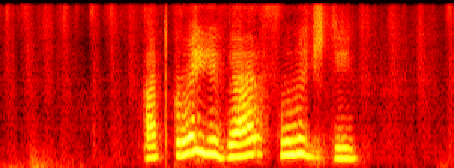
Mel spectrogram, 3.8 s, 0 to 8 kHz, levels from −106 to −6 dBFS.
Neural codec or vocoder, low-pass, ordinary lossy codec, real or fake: codec, 16 kHz, 0.5 kbps, FreqCodec, smaller model; 7.2 kHz; AAC, 32 kbps; fake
